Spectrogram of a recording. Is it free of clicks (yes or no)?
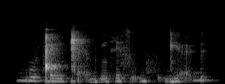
no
